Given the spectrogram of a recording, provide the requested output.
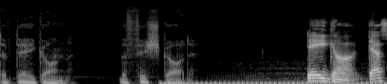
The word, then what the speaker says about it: Dagon: ancient Philistine legend of deeon the fish God Deon that's how you say it okay oh boy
